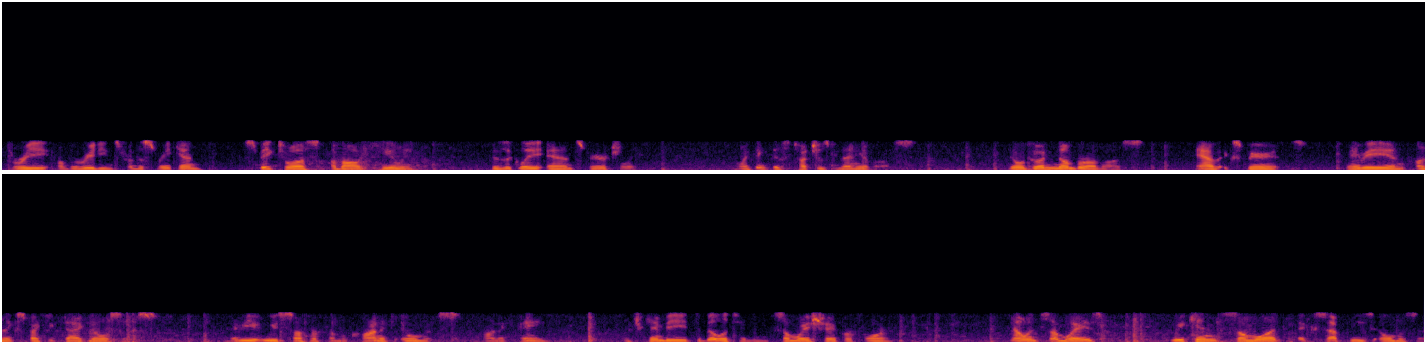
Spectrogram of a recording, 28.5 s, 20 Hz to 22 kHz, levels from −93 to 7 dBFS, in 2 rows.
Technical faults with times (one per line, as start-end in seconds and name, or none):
0.00-28.45 noise suppressor artifacts
0.07-3.31 speech cut by the noise suppressor
4.89-6.35 speech cut by the noise suppressor
7.33-8.94 speech cut by the noise suppressor
10.07-23.15 speech cut by the noise suppressor
25.93-28.45 speech cut by the noise suppressor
